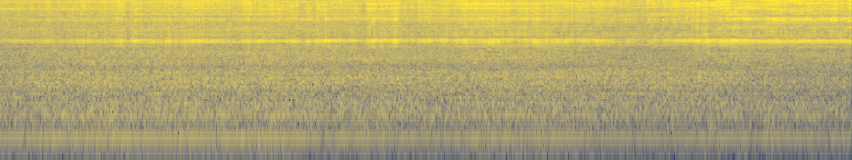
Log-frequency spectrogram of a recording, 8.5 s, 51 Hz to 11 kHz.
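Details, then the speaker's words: New old stock 1988 Sears Kenmore 6000 BTU window air conditioner, first startup on low power saver after shipping upside down: steady low compressor hum under even fan rush, no knocks; running normally, already cooling. "but it's already cooling already cooling pressure's settling down now it's already"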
